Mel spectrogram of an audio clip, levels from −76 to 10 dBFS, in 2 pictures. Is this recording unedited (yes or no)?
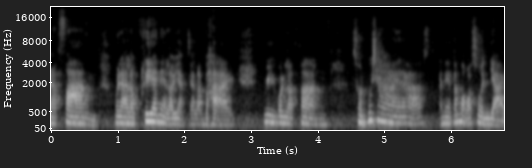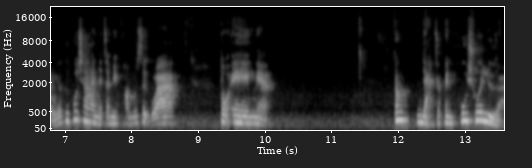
yes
